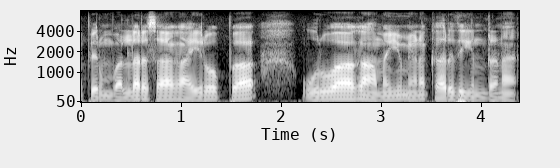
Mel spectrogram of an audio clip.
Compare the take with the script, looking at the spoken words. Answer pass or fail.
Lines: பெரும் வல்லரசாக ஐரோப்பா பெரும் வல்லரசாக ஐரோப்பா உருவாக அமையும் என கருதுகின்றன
fail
